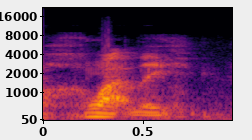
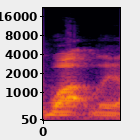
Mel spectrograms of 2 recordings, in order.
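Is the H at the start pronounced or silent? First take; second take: pronounced; silent. First: The word starts with a breathy H before W. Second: The word starts with a plain W sound. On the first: "I go Huatli because I say um, the Boston accent" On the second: "it's just Watley"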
